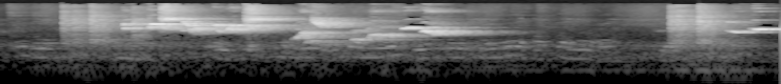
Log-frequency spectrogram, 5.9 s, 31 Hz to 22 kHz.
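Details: White-rumped shama (murai batu) lure song, 2021: harsh scratchy notes sliding into descending whistles, a pause, then a sharp burst and a bright high whistle.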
